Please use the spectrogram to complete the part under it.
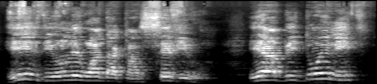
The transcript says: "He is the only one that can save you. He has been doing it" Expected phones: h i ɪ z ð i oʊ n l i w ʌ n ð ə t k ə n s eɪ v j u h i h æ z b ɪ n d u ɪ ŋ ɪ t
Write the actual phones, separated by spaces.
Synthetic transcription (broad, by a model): h i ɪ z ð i oʊ n l i w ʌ n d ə t k ə n s eɪ v j u h i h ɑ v b ɪ n d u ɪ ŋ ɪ t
